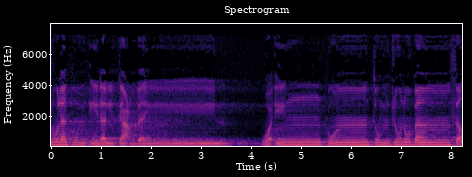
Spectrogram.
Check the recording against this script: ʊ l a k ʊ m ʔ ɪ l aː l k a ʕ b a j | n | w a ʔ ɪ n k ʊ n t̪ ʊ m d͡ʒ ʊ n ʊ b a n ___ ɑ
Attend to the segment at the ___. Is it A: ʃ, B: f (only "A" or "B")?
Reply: B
